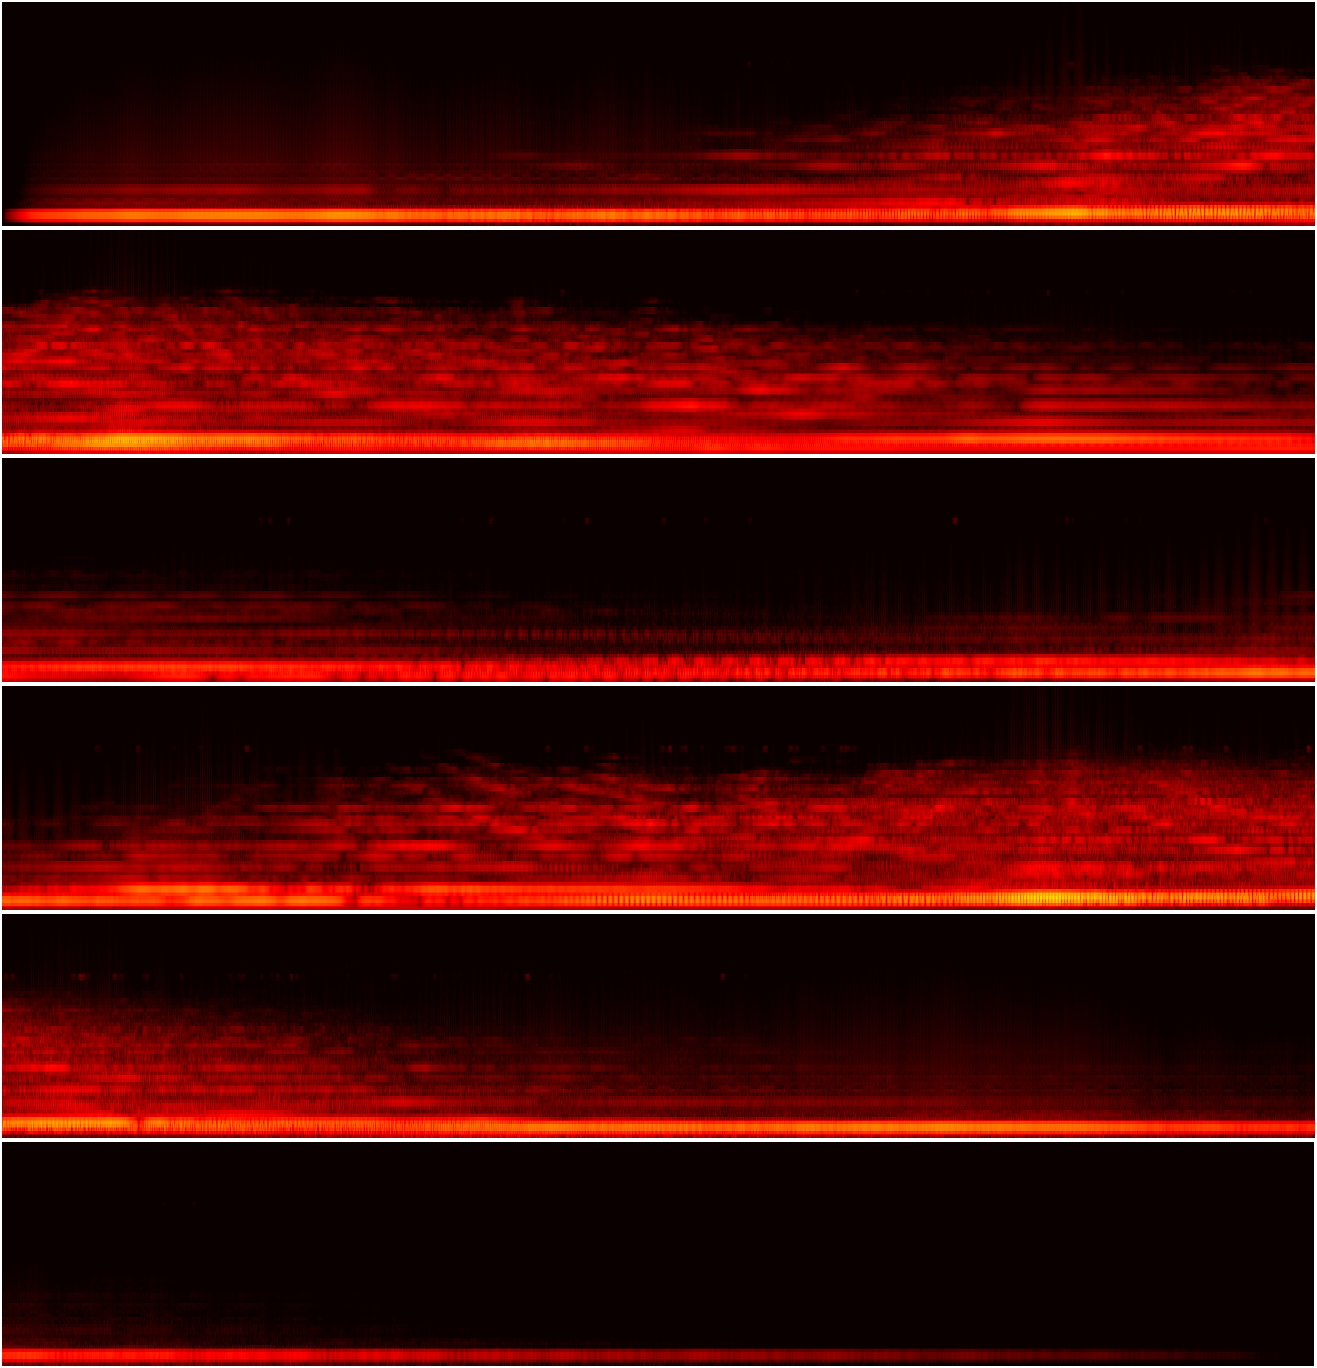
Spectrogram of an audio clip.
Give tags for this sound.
drone
ambient
pad
evolving
metasynth
soundscape
artificial

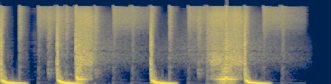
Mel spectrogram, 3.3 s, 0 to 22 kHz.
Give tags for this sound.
loop
beat
kick
160
quality
bpm
Skrillex
bits
drum
24
8
punchy
hard
dubstep
snare

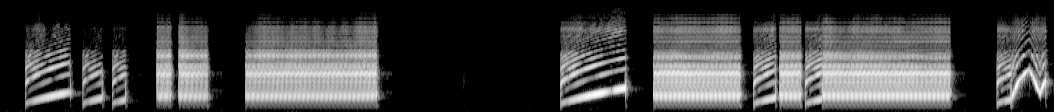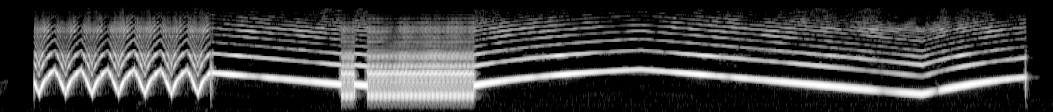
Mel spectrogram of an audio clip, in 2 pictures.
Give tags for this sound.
cruiser
emergency
Police
wailer

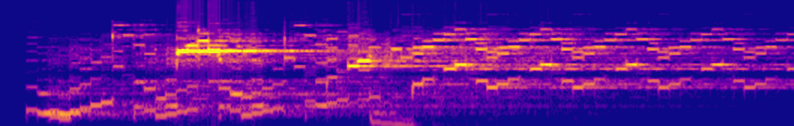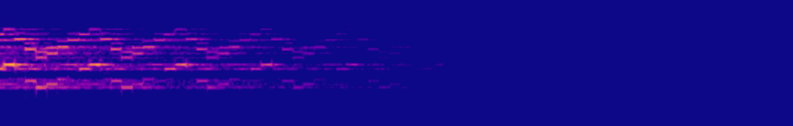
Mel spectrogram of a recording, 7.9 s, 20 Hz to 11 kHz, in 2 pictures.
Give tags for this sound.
2K
2K-Year
Digital
Technology
Programs
Y2K
Computers
Programming

